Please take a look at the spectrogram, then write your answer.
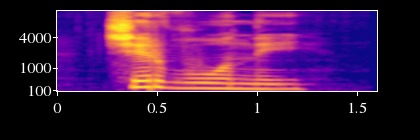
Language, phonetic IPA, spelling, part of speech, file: Ukrainian, [t͡ʃerˈwɔnei̯], червоний, adjective, Uk-червоний.ogg
- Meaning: 1. red 2. color red 3. red, communist, revolutionary 4. chervonets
